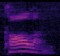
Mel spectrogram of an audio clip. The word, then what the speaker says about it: column: Tem aquele column. Eu não pronuncio o N no final.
